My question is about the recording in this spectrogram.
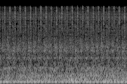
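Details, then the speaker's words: Mitsubishi Mirage hatchback, 3-cylinder, about 95,000 on the clock, at idle: a coarse buzzing shake with a faint rattle, with vibration strong enough to shake a hand; worn engine support is suspected, though this is unconfirmed. "Feeling ko kailangan ng palitan engine support nito. Ang lakas eh."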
